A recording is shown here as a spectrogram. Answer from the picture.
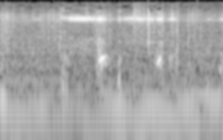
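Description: A few short, rising animal calls, over a steady low hum, with a brief high whine about half a second in.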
